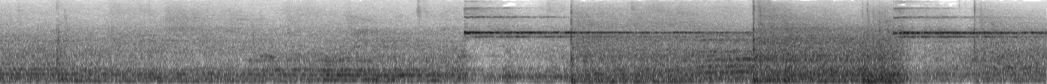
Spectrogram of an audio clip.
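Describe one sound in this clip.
Sneakers squeak and thud on a hard floor in a large echoing hall.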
